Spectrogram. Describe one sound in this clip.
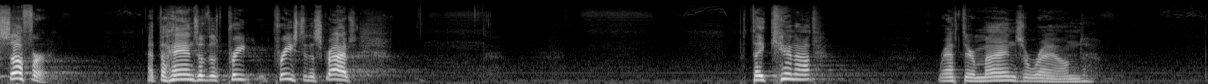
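An older man preaches with animation through a microphone, pausing between phrases.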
